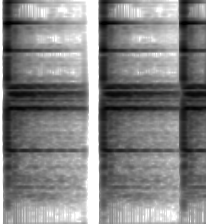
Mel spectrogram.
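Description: Three bell-like ding sound effects, the second about a second after the first and the third under a second later. Each one is struck sharply and rings briefly before cutting off.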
